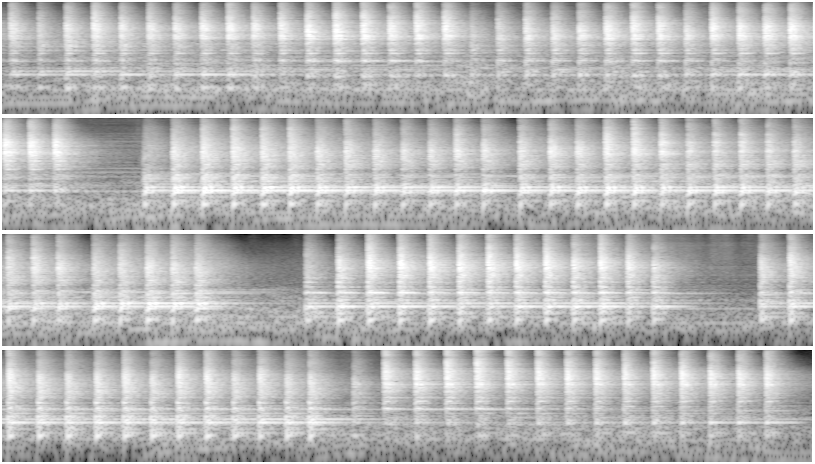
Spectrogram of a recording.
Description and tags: Hit a metalpipe and listen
